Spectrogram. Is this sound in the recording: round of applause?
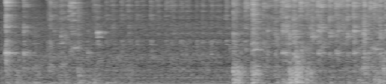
no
